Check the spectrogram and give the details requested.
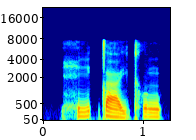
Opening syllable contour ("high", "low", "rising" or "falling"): rising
